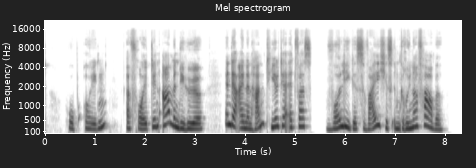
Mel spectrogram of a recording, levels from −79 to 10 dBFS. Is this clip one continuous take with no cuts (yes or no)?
yes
